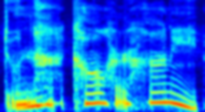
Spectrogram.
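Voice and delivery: high, slow screech without extra volume; near scream. A narrator's reading. Jealous woman repeating herself to the man, near screaming. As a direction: screech it slowly, high-pitched but held back. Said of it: "practically screams".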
